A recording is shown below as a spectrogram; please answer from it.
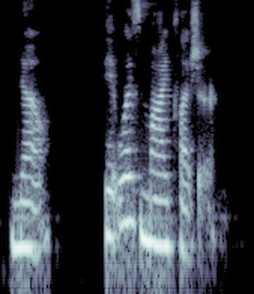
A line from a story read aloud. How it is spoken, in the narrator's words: immediately and firmly responded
